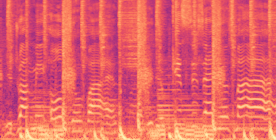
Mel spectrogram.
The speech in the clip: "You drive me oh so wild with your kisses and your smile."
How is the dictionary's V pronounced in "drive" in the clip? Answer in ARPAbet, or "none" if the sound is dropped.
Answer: P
